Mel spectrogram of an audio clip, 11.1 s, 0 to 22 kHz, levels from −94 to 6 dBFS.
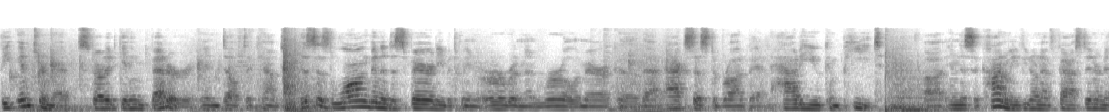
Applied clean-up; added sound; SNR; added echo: none; Sliding door; 12 dB; reverberation time 0.3 s.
